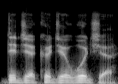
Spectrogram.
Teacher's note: when a word ending in a dit sound is followed by u. The d and the y sounds merge to create a j sound.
